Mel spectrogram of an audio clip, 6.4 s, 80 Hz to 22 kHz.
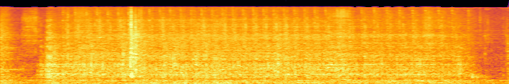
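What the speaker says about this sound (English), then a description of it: "Put the foot of the needle down and I go forward 3 and backwards 3 to lock in my new thread." A sewing machine stitching a few stitches forward and then backward to lock in a new thread, running as a steady, close mechanical whir with a sharp clack near the start before it winds down.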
